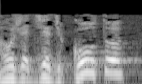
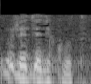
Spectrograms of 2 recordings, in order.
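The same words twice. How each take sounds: First: It is said in a glad, eager tone. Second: It is said in a weary, reluctant tone. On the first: The person looks forward to the service. The speaker calls it right. "Ao invés de falar, oba" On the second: The person sees the service as a burden. The speaker calls it wrong. "a pessoa fala, ih"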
